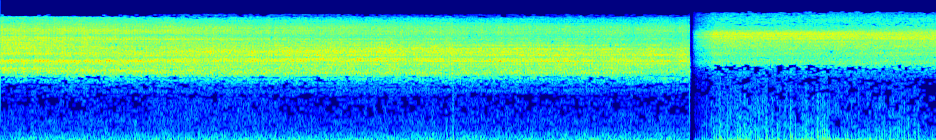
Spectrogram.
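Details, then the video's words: ['Cicadas singing in summertime from trees with crowded green leaves; a continuous sizzling high drone runs evenly, breaks off abruptly near the end, then resumes slightly thinner.'] "CICADA'S SOUNDS"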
